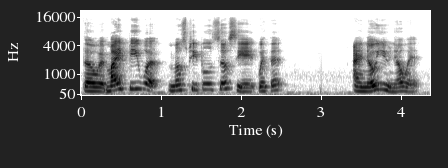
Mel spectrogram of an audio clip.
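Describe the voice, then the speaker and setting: A woman co-hosting a casual guessing game, playful and quick to laugh. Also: fairly high pitch, expressive, a bit bright. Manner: playful, laughs often, sings snatches.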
